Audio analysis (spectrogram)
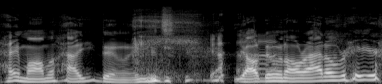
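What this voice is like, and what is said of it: Southern drawl. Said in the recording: “I speak with a drawl. When I get around my family, it comes out. ... It comes out bad, man.”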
